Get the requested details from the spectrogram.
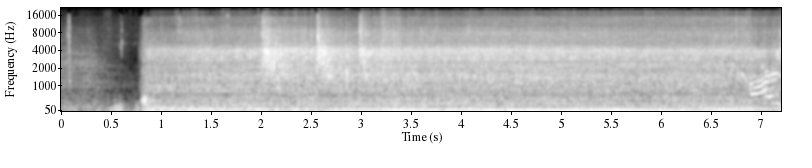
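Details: BMW 335i bought as having rod knock, which turned out not to be rod knock: steady, even idle with a smooth low hum and no knocking or ticking; the engine sounds healthy.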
